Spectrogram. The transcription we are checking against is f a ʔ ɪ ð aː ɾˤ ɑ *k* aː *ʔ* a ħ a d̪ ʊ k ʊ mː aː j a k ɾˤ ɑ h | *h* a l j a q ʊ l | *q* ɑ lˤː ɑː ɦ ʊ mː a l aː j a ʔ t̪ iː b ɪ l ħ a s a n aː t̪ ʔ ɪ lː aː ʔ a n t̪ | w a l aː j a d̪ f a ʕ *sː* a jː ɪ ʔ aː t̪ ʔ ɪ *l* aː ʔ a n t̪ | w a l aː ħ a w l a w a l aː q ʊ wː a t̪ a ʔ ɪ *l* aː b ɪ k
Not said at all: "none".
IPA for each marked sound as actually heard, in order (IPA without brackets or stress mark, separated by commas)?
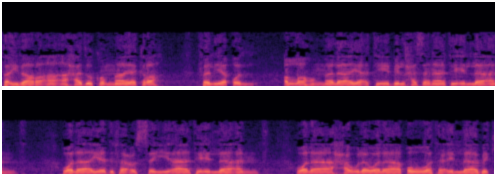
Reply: ʔ, ʔ, f, ʔ, sː, lː, lː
